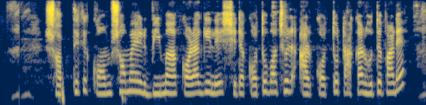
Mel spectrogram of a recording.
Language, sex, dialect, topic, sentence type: Bengali, female, Northern/Varendri, banking, question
